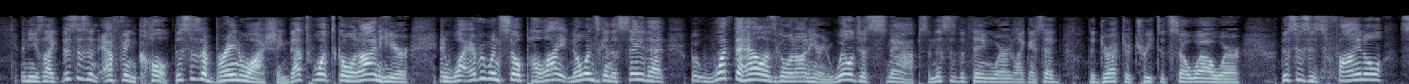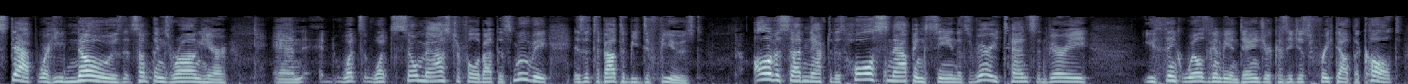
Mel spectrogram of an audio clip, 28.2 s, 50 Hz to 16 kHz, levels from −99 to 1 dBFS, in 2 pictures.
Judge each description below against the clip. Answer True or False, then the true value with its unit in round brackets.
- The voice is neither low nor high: True (175 Hz)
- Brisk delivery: True (235 wpm)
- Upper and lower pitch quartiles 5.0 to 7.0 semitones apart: True (5.6 semitones)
